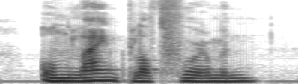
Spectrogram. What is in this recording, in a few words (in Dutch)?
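"onlineplatformen", Dutch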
